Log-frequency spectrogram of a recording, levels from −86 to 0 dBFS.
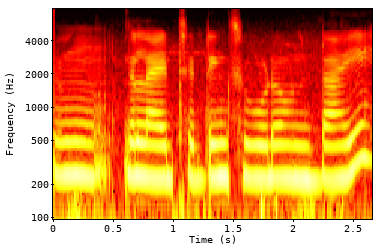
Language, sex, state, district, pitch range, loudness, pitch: Telugu, female, Andhra Pradesh, Chittoor, 225-240 Hz, -13 LUFS, 230 Hz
